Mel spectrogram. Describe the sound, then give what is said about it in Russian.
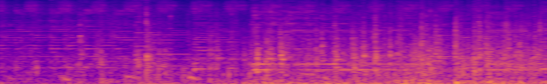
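A horse-drawn chariot approaches with hooves clip-clopping over rough, rumbling noise that grows louder partway through. “О, навстречу путнику едет повозка. Колесница.”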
